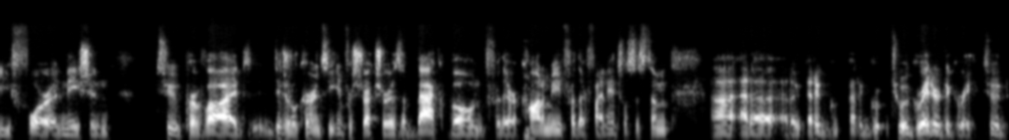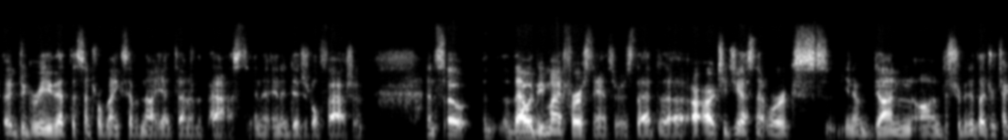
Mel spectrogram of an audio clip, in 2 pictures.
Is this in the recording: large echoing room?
no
